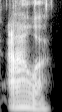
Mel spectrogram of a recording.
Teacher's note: The starting letter is 'h' but 'h' is silent that's why the first sound is /aʊə/. It's a vowel sound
